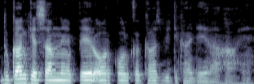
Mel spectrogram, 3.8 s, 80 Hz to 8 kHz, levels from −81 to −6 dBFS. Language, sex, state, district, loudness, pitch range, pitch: Hindi, male, Arunachal Pradesh, Lower Dibang Valley, -19 LUFS, 100-115 Hz, 110 Hz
